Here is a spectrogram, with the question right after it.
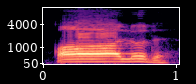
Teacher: قالوا ادع لنا ربك يبين لنا ما لونها۔ قالوا، قاف اور الف دونوں پر پڑھے جائیں گے۔ مستعلیہ کے بعد جب ایک ہی کلمے میں الف آتا ہے ساتھ میں تو وہ پر پڑھا جاتا ہے۔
